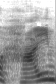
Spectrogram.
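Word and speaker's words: hymn: उसके बाद एच वाई एम एन। हम इसको हाईम पढ़ेंगे। हाईम एन का उच्चारण नहीं करेंगे।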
